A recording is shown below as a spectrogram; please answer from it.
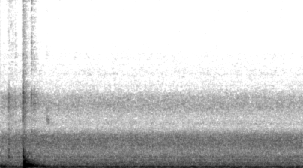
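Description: A single sharp knock on a hard surface about half a second in, then a steady low hum of room tone.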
